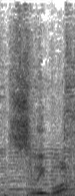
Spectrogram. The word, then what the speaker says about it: Sliwa: That's Lisa Sliwa.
